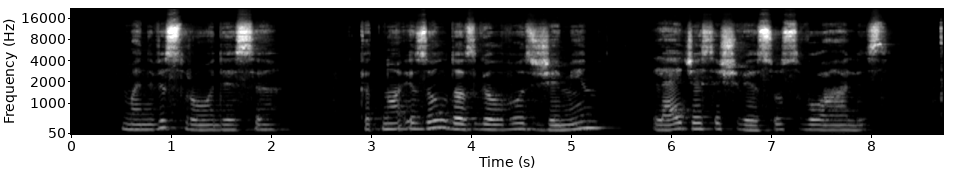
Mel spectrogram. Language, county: Lithuanian, Kaunas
